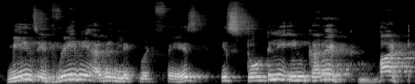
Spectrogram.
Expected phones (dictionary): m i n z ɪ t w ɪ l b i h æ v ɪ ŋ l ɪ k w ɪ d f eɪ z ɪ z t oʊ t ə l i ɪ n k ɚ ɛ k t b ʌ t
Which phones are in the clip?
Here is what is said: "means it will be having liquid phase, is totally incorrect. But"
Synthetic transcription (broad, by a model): m i n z ɪ t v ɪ l b i h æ v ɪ ŋ l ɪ k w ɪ d f eɪ z ɪ z t oʊ t ə l i ɪ n k ɚ ɛ k t b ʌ t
